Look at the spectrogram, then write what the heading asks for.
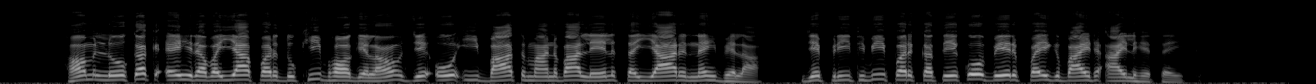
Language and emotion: Maithili, sad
